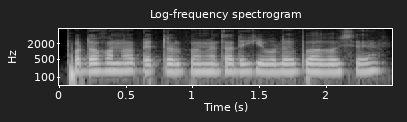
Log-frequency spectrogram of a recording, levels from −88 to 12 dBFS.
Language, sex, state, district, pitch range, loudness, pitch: Assamese, male, Assam, Kamrup Metropolitan, 165-170 Hz, -16 LUFS, 170 Hz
